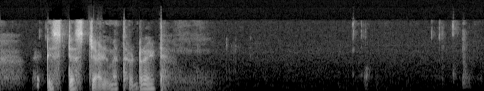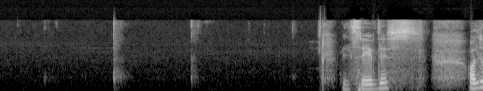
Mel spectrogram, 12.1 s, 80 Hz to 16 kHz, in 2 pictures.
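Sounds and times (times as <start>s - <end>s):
mouse and keyboard clicks: 4.4s - 4.7s.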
